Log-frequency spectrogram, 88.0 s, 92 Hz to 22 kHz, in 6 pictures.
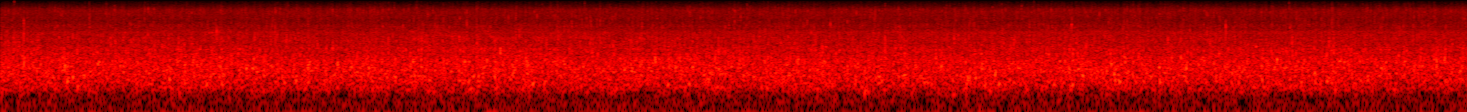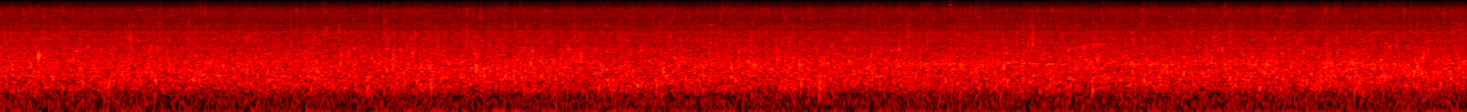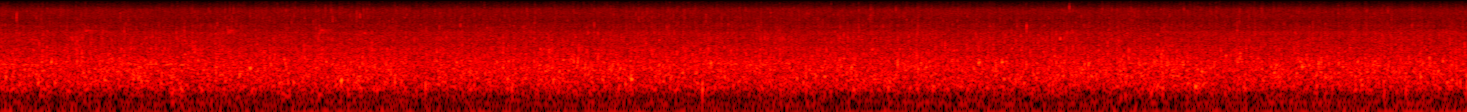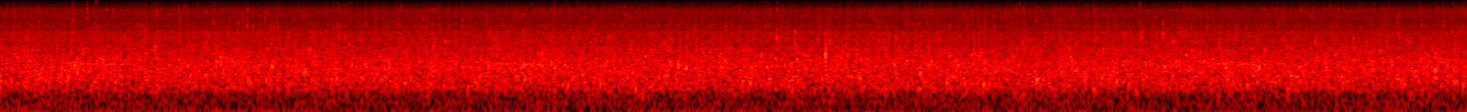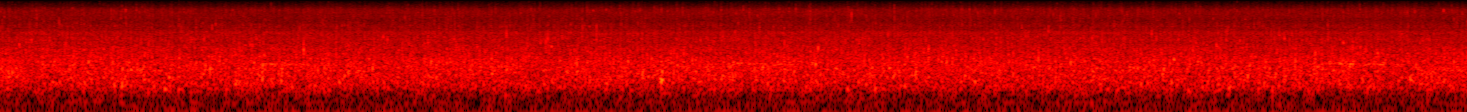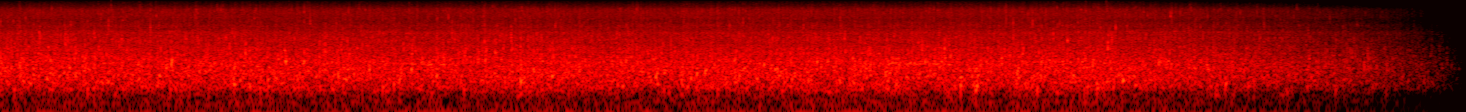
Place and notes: Streams, The sound of water streams
Zoom H2n Spatial audio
